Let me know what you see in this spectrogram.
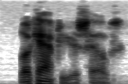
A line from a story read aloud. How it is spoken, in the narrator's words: she mumbled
